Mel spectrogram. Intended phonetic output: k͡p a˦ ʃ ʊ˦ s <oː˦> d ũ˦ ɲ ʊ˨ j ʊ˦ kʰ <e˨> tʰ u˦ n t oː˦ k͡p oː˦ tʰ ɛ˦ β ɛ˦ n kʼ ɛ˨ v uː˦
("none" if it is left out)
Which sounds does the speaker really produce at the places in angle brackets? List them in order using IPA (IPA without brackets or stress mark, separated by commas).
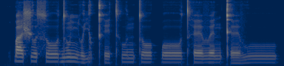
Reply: oː˦, e˨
